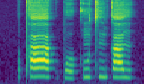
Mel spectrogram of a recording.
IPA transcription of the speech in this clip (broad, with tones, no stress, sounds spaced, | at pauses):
pʰ ä˦ | p o˨ ʊ̯ kʰ ũ˦ tʰ ĩ˦ k a˦ ɪ̯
